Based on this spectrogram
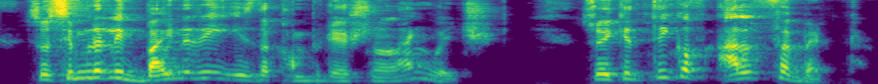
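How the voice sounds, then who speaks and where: A man speaks with an Indian accent and very wide pitch swings. The sound is dry and close, with no echo. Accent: Indian English (Telugu). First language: Telugu. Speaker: teacher. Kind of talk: lecture. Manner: halting, self-correcting.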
